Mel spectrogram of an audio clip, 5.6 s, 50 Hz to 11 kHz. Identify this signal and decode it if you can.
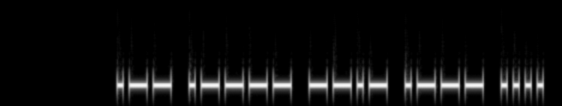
Morse code, heard as a keyed tone, about 20 wpm, 700 Hz. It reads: W1QJH
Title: USA Callsign DE Callsign 20wpm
